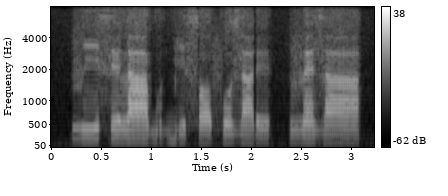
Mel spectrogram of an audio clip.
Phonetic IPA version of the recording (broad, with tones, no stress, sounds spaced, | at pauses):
v iː˦ s ɪ˦ l aː˦ ɡʷ ɪ˦ ɡ͡b i˨ s ɔ˨ f o˦ z a˨ ɾ ɪ˨ | v ɛ˦ z aː˨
